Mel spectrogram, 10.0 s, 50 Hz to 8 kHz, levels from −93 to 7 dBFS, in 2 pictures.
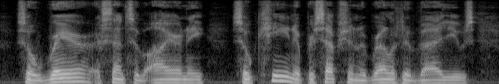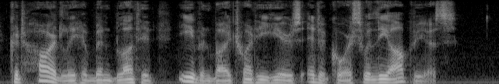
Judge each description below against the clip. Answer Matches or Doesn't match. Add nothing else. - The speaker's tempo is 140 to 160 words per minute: Matches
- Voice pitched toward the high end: Doesn't match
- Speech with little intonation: Doesn't match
